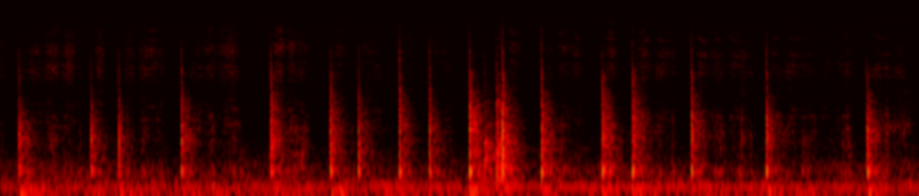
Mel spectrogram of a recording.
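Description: Marker or chalk strokes on a board during a math lesson on adding integers, a steady series of short, crisp taps and scratches repeating about twice a second, quiet and alone.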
